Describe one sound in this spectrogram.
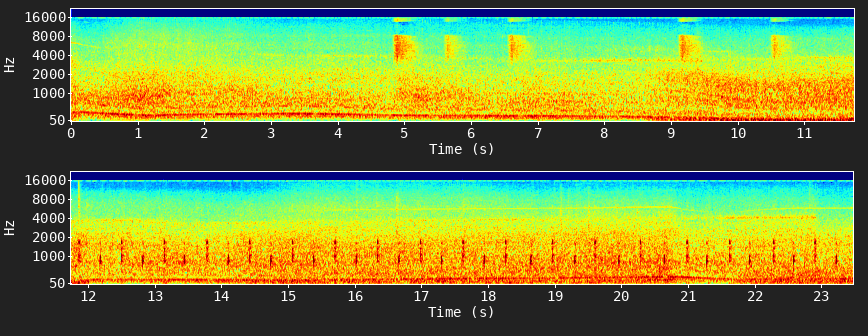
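A bus engine hums steadily, its pitch rising and falling as it changes speed.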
